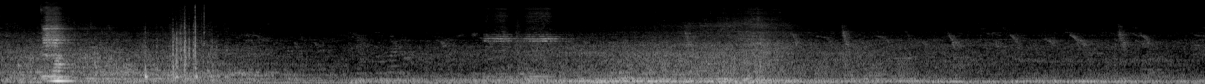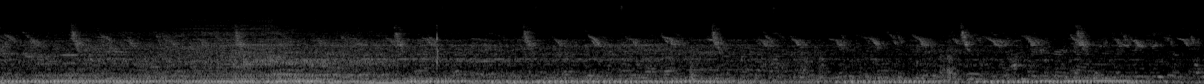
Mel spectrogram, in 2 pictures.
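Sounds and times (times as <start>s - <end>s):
birds chirping: 0.0s - 5.6s, 8.1s - 24.0s
vehicle engine running: 0.0s - 6.2s.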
